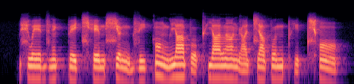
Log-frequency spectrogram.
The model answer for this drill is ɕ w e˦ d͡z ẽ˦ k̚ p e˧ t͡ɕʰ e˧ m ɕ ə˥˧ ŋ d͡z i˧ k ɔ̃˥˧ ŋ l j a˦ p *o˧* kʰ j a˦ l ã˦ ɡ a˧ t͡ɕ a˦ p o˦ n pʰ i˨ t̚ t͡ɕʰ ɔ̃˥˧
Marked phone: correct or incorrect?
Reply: incorrect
